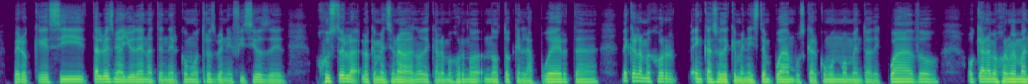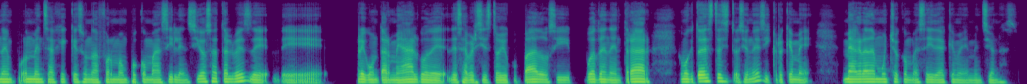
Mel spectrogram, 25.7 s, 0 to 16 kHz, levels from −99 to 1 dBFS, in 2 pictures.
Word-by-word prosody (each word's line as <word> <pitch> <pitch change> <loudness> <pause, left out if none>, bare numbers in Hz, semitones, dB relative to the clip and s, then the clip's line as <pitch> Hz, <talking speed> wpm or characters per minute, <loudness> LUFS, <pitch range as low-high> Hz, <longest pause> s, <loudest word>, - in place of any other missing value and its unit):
pero 110 -3 -1
que 105 0 -3
sí 110 +1 +1
tal 115 0 +2
vez 120 0 +3
me 115 - +3
ayuden 105 +1 +2
a 100 - 0
tener 100 +1 -3
como 110 -2 -1
otros 110 +2 -3
beneficios 100 +1 -3
de 95 -1 -3 0.4
justo 135 -1 +2
la 125 -3 +2
lo 110 - +1
que 105 - -1
mencionaba, 105 -1 +2
¿no? 110 +2 -1
De 110 -2 -1
que - - -9
a - - -1
lo 100 - -1
mejor 105 +1 -1
no 105 -1 0
no 105 -1 0
toquen 105 -2 -3
la 85 -1 -1
puerta, 110 - +1 0.3
de 165 - -1
que 160 - 0
a - - +1
lo 145 - +2
mejor, 125 -2 -1 0.2
en 120 -2 +1
caso 110 +1 +2
de 110 0 +5
que - - -1
me 95 - +2
necesiten, 100 +2 +1
puedan 105 0 +2
buscar 100 -1 -3
como 110 0 0
un 105 - +1
momento 100 -1 -1
adecuado, 115 +4 0 0.3
o 110 - -3
que 125 - +1
a - - +4
lo 120 - +3
mejor 120 0 +4
me 120 - +7
manden 110 -2 +4
un 115 -1 +1
mensaje 110 -1 0
que 110 - -5
es 105 - -4
una 105 -2 +1
forma 105 0 0
un 100 - -2
poco 105 +1 -2
más 100 -1 -1
silenciosa, 110 +5 -1
tal 120 -1 +1
vez, 140 +6 +2
de 100 -3 0
de - - -4 0.4
preguntarme 100 -3 +2
algo, 110 0 +3
de 95 -2 +2
de 100 -1 -1
saber 100 -1 0
si 105 - -3
estoy 95 0 0
ocupado, 105 +2 +1
si 100 -2 -4 0.2
pueden 110 -2 +2
entrar, 115 +5 +3 0.3
como 120 +1 +2
que 115 - -3
todas 140 0 +5
estas 145 0 0
situaciones 125 +5 -2
y - - -4
creo 105 - -6
que 110 - -1
me 100 -3 -3 0.4
me 115 0 +3
agrada 115 +1 +4
mucho 115 0 0
como 105 -2 -4
esa 105 +1 -4
idea 100 -1 0
que 105 - -6
me 95 -2 -4
mencionas. 95 +2 -6
110 Hz, 225 wpm, -23 LUFS, 100-115 Hz, 0.4 s, me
